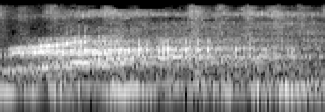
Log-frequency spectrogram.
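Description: A person's voice imitating a lion's roar: one long, rough roar of about two seconds that swells at the start and slowly fades.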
